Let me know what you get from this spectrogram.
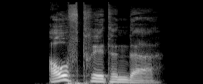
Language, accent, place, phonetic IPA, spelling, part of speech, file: German, Germany, Berlin, [ˈaʊ̯fˌtʁeːtn̩dɐ], auftretender, adjective, De-auftretender.ogg
- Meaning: inflection of auftretend: 1. strong/mixed nominative masculine singular 2. strong genitive/dative feminine singular 3. strong genitive plural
